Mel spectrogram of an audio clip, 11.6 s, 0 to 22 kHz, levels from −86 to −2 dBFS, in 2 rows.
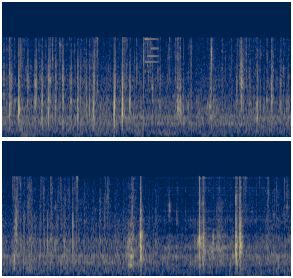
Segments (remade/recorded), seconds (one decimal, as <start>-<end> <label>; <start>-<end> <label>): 0.0-8.9 recorded; 8.9-11.1 remade; 11.1-11.6 recorded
